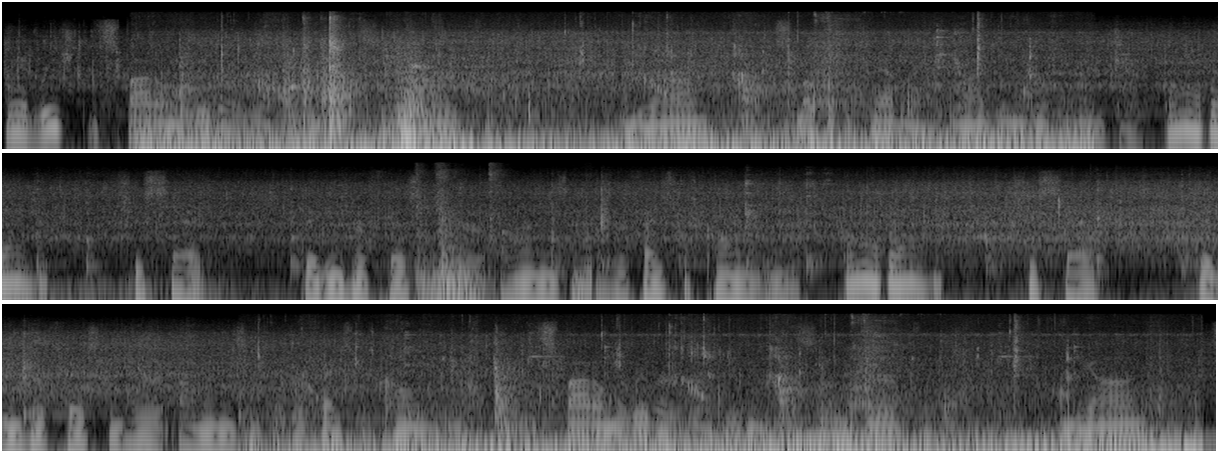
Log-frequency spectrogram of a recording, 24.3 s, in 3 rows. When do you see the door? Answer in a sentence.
The door can be heard from 1.9 to 3.5 s, from 10.8 to 12.1 s and from 19.2 to 19.9 s.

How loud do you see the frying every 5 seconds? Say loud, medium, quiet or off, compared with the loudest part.
loud, loud, loud, loud, medium.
